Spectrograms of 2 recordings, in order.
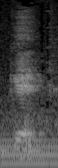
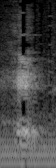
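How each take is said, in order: First: It begins with a hard g sound. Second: It begins with a breathy, h-like throat sound. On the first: The speaker calls it right. "como que si hubiese una G U y es get" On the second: The speaker calls it wrong. "en español diríamos que aquí dice head, pero realmente no es head"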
